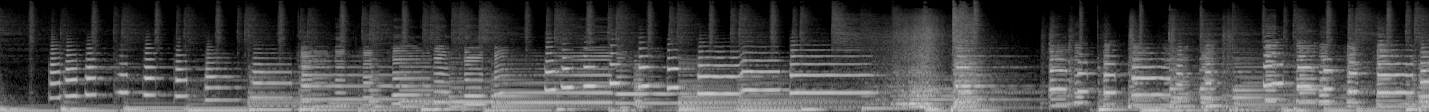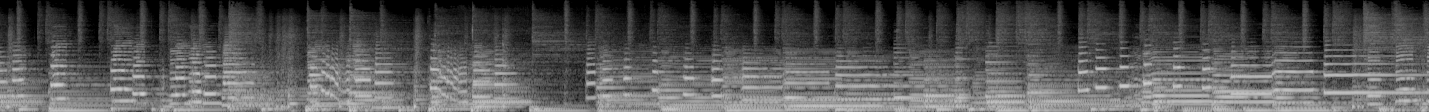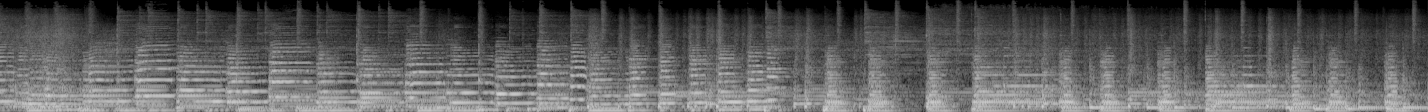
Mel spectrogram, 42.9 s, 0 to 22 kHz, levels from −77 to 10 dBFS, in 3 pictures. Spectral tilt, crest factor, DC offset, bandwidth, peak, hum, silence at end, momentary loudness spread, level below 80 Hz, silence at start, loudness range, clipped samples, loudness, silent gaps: -6 dB/octave; 12 dB; under 0.1%; over 20 kHz; 0 dBFS; none; 0 s; 6 LU; -24 dBFS; 0 s; 3 LU; under 0.1%; -13 LUFS; none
